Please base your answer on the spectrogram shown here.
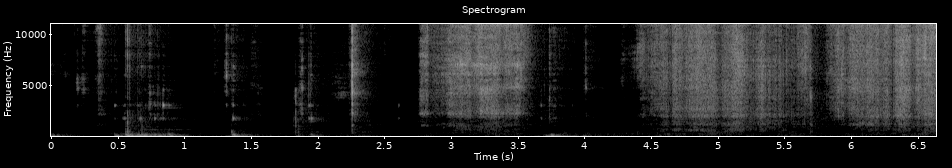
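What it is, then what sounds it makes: Wet floral foam block being cut. A blade with a red patterned handle cuts, slices and scrapes a hand-sized block of wet green phenolic floral foam, solid and porous and already scored in a grid, held in a hand with long painted nails over a white plate. Sharp, soft crunching ticks with low thuds come first, then longer bright, hissy scraping strokes. Small cubes crumble off into the plate.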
